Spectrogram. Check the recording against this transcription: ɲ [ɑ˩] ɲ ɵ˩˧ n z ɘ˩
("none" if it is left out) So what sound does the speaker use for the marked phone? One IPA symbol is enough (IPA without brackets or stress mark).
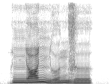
ɑ˧˥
